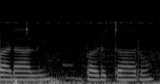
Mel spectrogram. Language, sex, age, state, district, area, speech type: Telugu, female, 18-30, Telangana, Mulugu, rural, spontaneous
